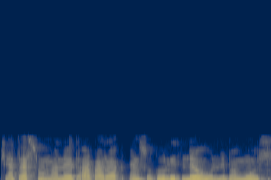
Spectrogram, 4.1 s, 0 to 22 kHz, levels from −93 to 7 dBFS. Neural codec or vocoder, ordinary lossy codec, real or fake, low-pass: none; none; real; 5.4 kHz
